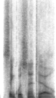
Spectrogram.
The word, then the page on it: cinquecento: American English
